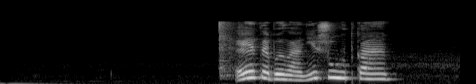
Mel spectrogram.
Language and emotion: Russian, angry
